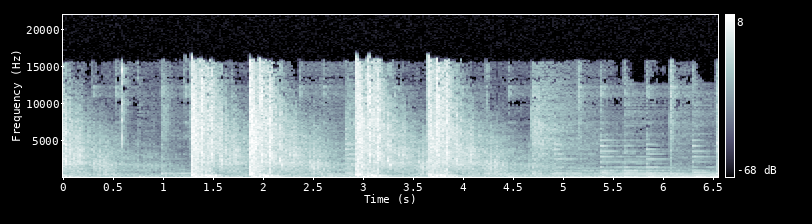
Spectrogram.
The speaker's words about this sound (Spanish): Dios, ¿por qué les disparaste?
